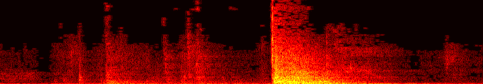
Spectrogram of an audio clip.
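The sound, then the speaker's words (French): A closet door is shut with one solid slam, preceded by a few soft clattering movements, the impact trailing off briefly. “Refermons le réduit.”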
